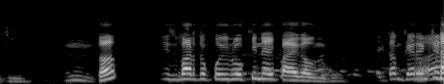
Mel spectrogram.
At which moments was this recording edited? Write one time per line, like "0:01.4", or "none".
0:01.7

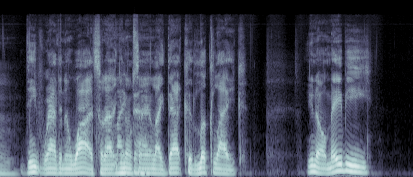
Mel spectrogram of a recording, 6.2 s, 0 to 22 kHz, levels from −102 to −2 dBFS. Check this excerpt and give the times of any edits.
none

